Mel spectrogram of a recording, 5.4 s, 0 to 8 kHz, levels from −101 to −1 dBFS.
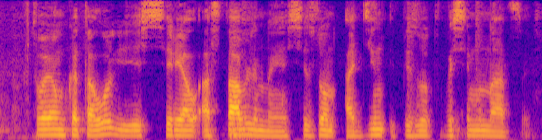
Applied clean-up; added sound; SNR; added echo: none; none; none; none.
